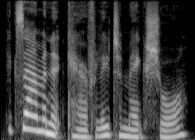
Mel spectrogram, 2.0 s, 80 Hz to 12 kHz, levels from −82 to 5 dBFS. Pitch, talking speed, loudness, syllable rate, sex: 210 Hz, 185 wpm, -18 LUFS, 6.6 syllables/s, female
